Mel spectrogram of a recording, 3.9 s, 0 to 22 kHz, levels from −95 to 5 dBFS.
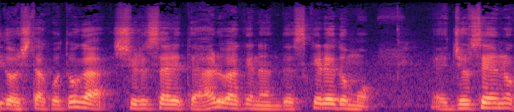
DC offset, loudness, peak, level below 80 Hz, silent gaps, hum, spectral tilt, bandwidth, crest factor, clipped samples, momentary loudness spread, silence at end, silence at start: under 0.1%; -18 LUFS; 0 dBFS; -64 dBFS; none; none; -4.5 dB/octave; 19.5 kHz; 18 dB; under 0.1%; 9 LU; 0 s; 0 s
